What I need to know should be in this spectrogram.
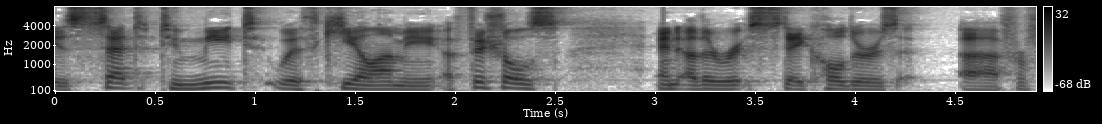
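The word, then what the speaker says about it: Kyalami: South Africa last hosted a Grand Prix at the, and I don't know how to pronounce this, Kialami track. – That's how I've always heard it.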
